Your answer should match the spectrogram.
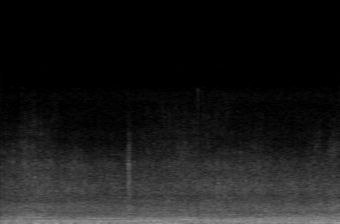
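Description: Steady drone of running engines in the trackside sound, its pitch holding level and then stepping up slightly about three seconds in.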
